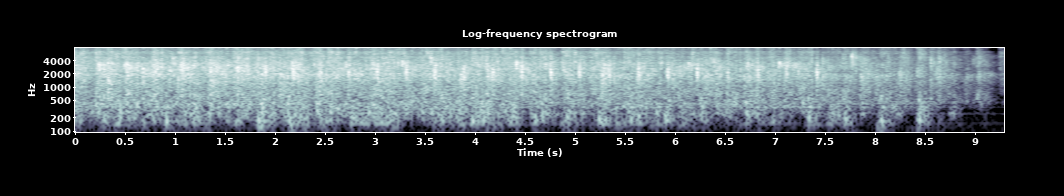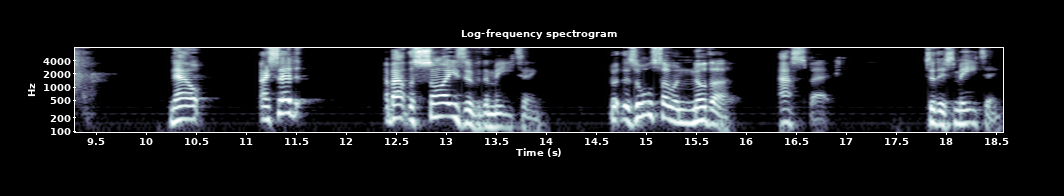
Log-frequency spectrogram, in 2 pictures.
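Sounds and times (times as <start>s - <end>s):
crowd applauding: 0.0s - 9.7s
speech: 10.3s - 10.6s, 11.2s - 11.7s, 12.4s - 17.0s, 17.8s - 18.5s.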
